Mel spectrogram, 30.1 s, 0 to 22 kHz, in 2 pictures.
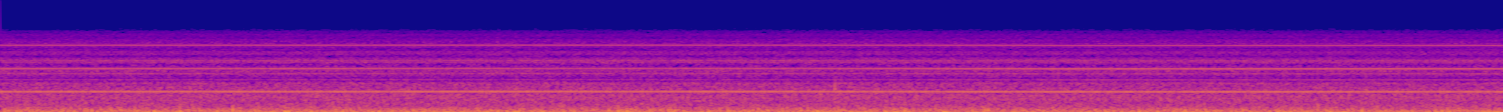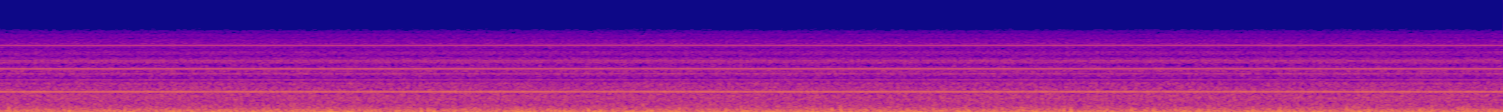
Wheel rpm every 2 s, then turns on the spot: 0, 0, 0, 0, 0, 0, 0, 0, 0, 0, 0, 0, 0, 0, 0.
none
